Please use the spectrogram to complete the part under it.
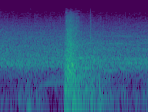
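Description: A heavy body slams onto a wrestling ring with a loud thud.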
